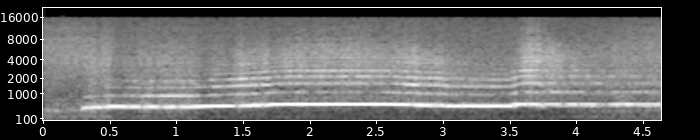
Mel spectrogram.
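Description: A locomotive whistle blows one long, steady tone lasting about four seconds, bright and loud with rich harmonics, its pitch rising slightly midway and wavering near the end, with no voices.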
